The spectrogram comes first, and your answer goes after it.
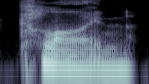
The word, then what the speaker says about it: Klene: Next, I revisited Professor Klene, pronunciation Klene, like line, the musicologist who decoded the cipher.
